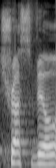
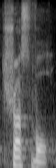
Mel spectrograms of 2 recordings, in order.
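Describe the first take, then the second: First: Trussville with a clear, full "vill" ending; spelled-out pronunciation. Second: Trussville with the ending reduced to "vul"; local pronunciation. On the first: Host asks caller about his pronunciation, Trussville with a full "vill". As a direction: say Trussville as written, second syllable like "will". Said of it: "Did you pronounce it Trussville on purpose?". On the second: Host quotes his friend who lives there, Trussville ending in "vul". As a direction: say Trussville low, swallowing "ville" into "vul". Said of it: "he pronounces it Trussville". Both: Retold or imitated.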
